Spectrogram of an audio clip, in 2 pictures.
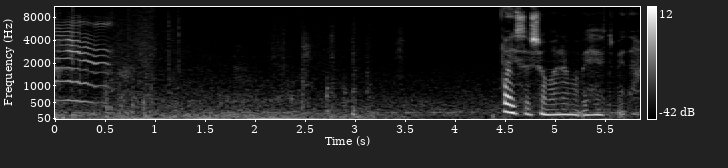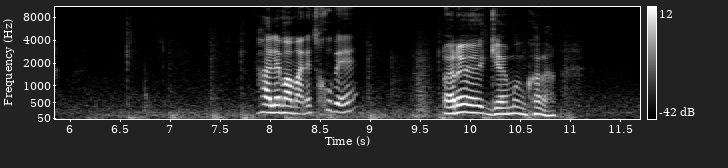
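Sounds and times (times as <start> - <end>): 
cat meowing: 0.0 - 0.7
speech: 4.5 - 5.9, 7.9 - 9.0, 9.7 - 11.1.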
